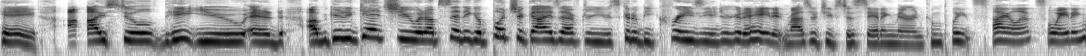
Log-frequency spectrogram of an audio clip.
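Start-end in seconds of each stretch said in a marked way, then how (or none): 0.0-7.8 mock taunting alien villain voice, higher, louder, slower. Joking that aliens keep phoning Master Chief, the speaker does a mock alien villain taunt. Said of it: "aliens are constantly calling Master Chief".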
